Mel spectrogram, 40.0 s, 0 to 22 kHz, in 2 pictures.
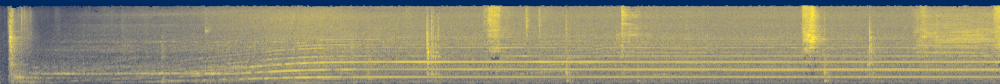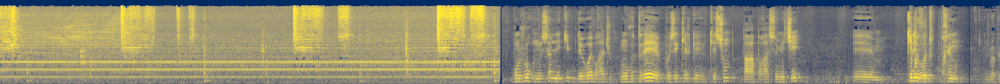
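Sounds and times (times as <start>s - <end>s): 
jointer planer machine spinning up and humming: 0.0s - 30.0s
bursts of cutting noise as wood passes over the blades: 0.8s - 30.0s
speech: 30.7s - 36.1s, 37.1s - 39.3s.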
